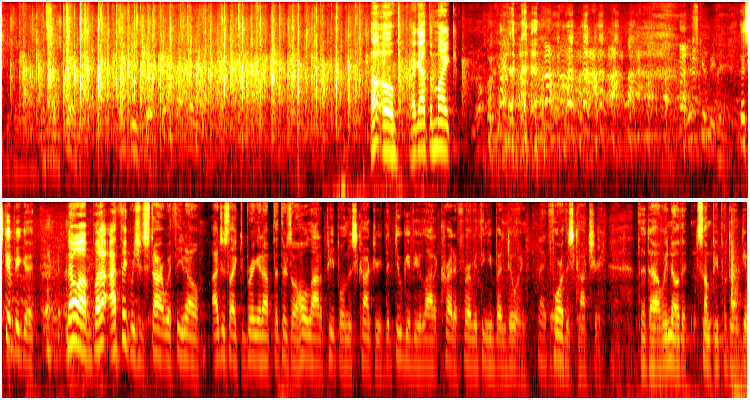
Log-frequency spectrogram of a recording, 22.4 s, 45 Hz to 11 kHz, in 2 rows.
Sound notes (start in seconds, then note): 0.0 applause; 7.0 laughter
